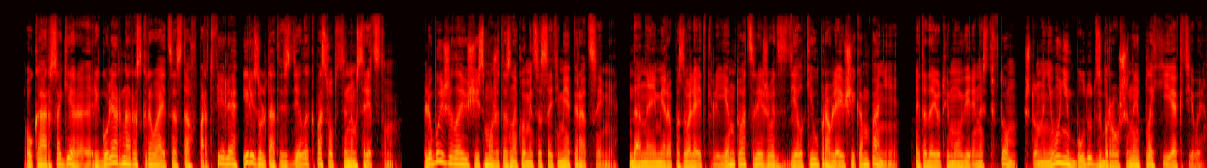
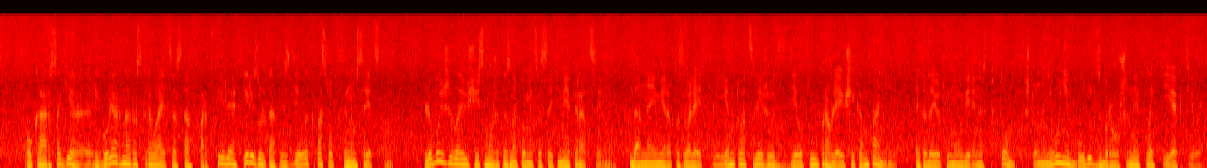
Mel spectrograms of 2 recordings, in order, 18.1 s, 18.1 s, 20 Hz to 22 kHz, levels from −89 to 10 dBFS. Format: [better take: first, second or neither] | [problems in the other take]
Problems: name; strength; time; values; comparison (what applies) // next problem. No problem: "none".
first | hiss; loud; throughout; 4 dB below the speech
